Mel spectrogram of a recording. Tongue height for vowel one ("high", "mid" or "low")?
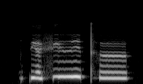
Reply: low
